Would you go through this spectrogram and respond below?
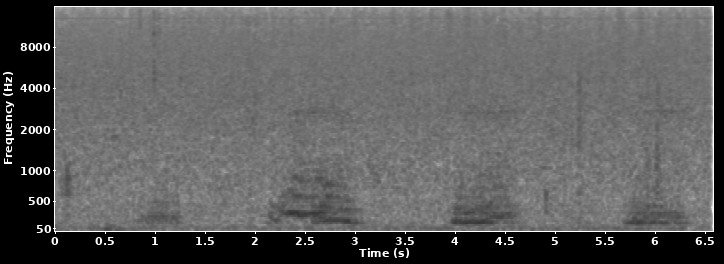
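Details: Thin, formerly feral male domestic cat on day 26 of recovery, purring indoors while offered food and petted; low rumbling purr swells in bursts about every one and a half to two seconds, with quiet room noise between.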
